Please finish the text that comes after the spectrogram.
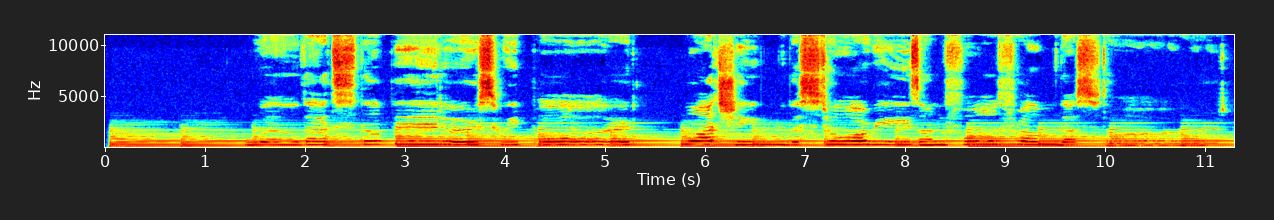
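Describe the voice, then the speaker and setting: A wistful, ageless woman, played by an actress, sings in an audio drama. Her voice is extremely high and very slow, over prominent piano music. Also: fairly even intonation. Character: wistful immortal woman singing of mortal lives.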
